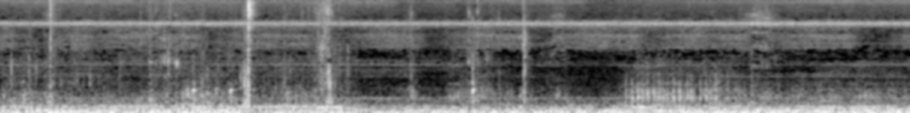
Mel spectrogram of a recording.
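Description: RC scale crawler truck working slowly over rocks and a log. A low motor hum runs for the first three seconds or so, with scattered clicks and knocks of tyres and chassis on rock and wood, the sharpest about two and a half seconds in. A steady thin high whine sits under it throughout.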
